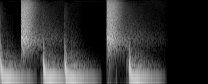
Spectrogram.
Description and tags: bass clap line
